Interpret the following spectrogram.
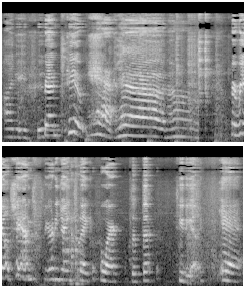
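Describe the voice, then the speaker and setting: A woman's voice: sits high, slow, background noise. A young woman chatting casually and giggling easily, in an amateur recording. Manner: giggly, breaking into laughter. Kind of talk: casual chat during a drinking and burping challenge.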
